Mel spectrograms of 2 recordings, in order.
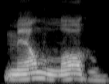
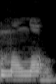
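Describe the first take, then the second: First: The m syllable is said light and thin. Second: The m syllable is said heavy and thick. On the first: The speaker calls it right. "Mimnya tipis" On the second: The speaker calls it wrong. "Bukan mallahu, ya, bukan, jangan ditebalkan"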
